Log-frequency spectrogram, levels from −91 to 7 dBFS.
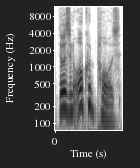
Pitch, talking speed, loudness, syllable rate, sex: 155 Hz, 220 wpm, -16 LUFS, 7.1 syllables/s, male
